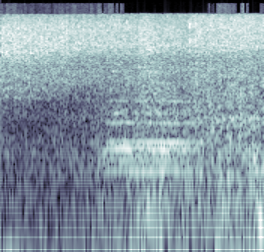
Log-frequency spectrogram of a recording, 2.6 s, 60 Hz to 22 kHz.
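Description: A steam train whistle in Railway Empire 2 sounds once, a tonal blast rising over low rolling rail rumble, fairly close, with no voices.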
